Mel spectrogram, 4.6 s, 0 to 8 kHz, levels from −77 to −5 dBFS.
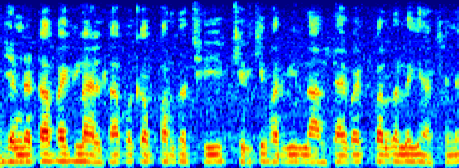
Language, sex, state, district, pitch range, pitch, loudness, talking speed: Garhwali, male, Uttarakhand, Tehri Garhwal, 120-130 Hz, 125 Hz, -18 LUFS, 220 wpm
